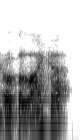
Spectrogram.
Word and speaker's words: Opelika: So I serve a small church here in Opelika.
